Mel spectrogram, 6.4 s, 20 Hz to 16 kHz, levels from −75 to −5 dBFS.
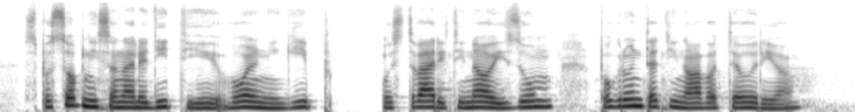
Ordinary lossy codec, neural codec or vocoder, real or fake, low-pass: none; autoencoder, 48 kHz, 128 numbers a frame, DAC-VAE, trained on Japanese speech; fake; 14.4 kHz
